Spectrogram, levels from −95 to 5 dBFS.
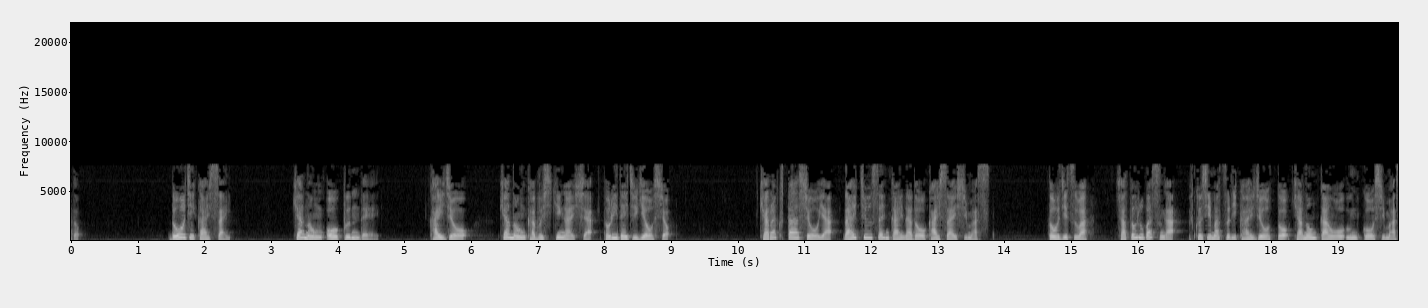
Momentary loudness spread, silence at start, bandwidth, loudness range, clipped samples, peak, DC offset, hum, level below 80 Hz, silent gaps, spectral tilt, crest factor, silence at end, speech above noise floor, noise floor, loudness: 10 LU; 0.05 s; 8 kHz; 3 LU; under 0.1%; -10 dBFS; under 0.1%; none; -70 dBFS; none; -6 dB/octave; 20 dB; 0 s; 45 dB; -73 dBFS; -29 LUFS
